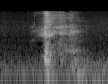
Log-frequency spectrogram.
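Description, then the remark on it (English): A single harsh, explosive cough bursts out and trails off over about half a second, with no talking around it. “I'm trying not to cough and easy think of what I want to say.”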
